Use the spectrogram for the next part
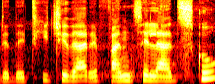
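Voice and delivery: put-on loose, rough Scottish accent rattled off quickly. A fan asking a question quotes a favorite line: Bron impression, Scottish-ish accent. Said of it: "Was that a Scottish accent?".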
